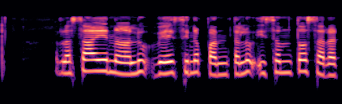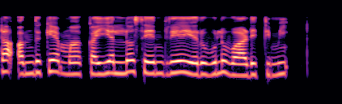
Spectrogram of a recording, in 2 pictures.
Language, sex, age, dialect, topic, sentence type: Telugu, female, 18-24, Southern, agriculture, statement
